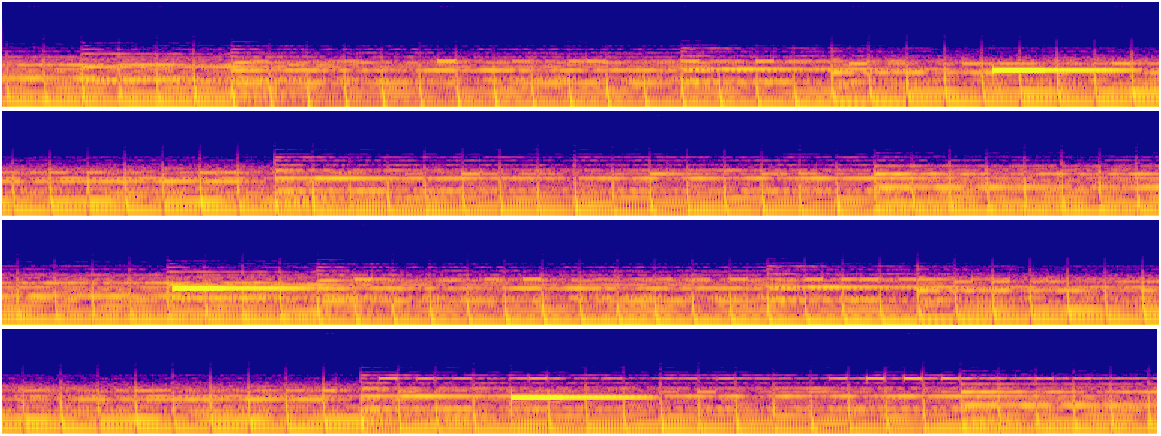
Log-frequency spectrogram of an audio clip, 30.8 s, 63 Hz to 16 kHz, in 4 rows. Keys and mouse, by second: 0.5-2.6 drag, 2.9 click, 4.4 x, 4.7 Tab, 4.7 click, 5.0 right click, 5.4 a, 5.7 Tab, 6.4 a, 6.7 click, 7.3 r, 8.5 s, 9.3 right click, 9.4-10.7 drag, 10.4 right click, 10.8 click, 11.4-12.7 drag, 11.6 right click, 13.5 click, 13.5 right click, 14.5-15.9 drag, 15.7 right click, 16.0 click, 16.5 right click, 16.8 click, 17.6 a, 18.2 click, 18.2 right click, 18.9 right click, 19.2 click, 21.2 right click, 21.9 g, 23.4 a, 23.7 right click, 24.5 e, 24.9-25.9 drag, 26.2 a, 26.6 ctrl+r, 28.0-29.3 drag, 28.4 a, 29.3 right click, 29.3 g.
